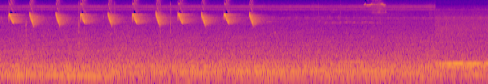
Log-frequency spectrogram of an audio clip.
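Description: A bird calling a regular series of short, high, falling whistled notes, about two a second, around ten in all, stopping about five seconds in.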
